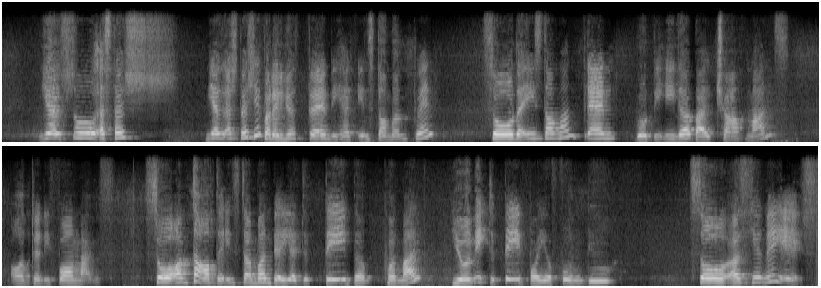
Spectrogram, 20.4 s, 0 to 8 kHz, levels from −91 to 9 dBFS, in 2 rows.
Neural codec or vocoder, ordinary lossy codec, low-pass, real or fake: codec, 16 kHz, 0.5 kbps, X-Codec, HuBERT features, trained on balanced general audio; none; 7.2 kHz; fake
